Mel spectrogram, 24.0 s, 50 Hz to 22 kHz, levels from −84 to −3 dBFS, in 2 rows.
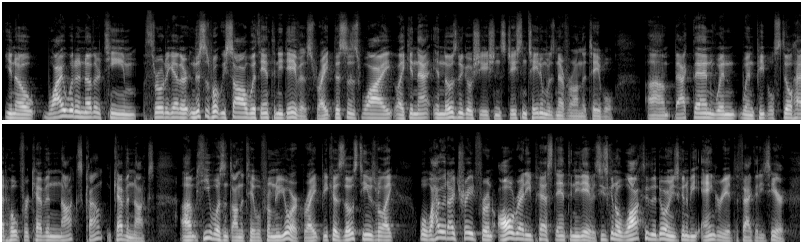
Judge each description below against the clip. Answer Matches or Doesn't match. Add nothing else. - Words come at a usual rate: Doesn't match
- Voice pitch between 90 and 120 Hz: Doesn't match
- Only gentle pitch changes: Doesn't match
